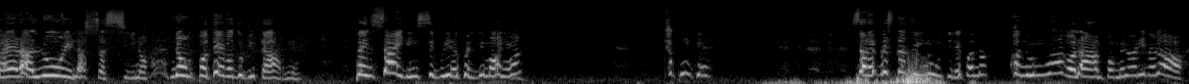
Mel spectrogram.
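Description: Very high-pitched, anguished gothic narrator read by a woman. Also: a little hiss or hum, low-quality recording. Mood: tormented, brooding, then anguished, horrified. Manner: halting, emphatic, repeating words for dramatic effect. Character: anguished young male scientist haunted by his murderous creation. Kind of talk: dramatic live literary reading, gothic monologue.

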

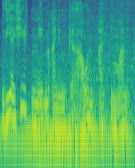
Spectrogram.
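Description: A man playing a reserved writer who narrates a literary radio play in a measured, wry, observant way. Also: medium pitch, big pitch swings, background noise, close to an everyday voice. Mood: wry, descriptive. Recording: music bed behind the voice.

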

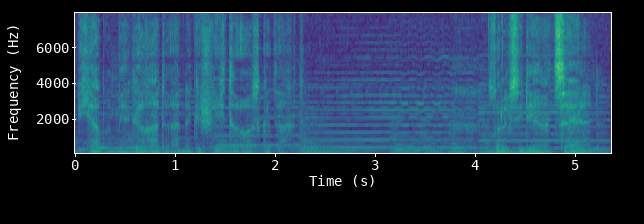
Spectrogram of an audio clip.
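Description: An actor in a German radio drama playing an ailing, sardonic, dreamy writer with a wry, volatile manner. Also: male voice, sits low, wildly swooping pitch, measured pace, over loud music, exaggerated voice. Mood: musing, wry. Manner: wry, volatile, swinging from murmurs to outbursts.

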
